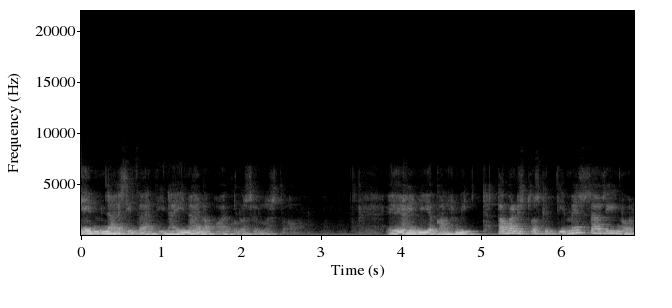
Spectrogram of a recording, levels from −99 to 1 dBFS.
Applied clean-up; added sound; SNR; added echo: none; none; none; reverberation time 0.6 s.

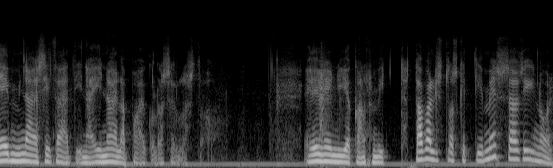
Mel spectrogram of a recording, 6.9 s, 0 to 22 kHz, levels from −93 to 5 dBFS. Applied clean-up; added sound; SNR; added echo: none; none; none; none.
